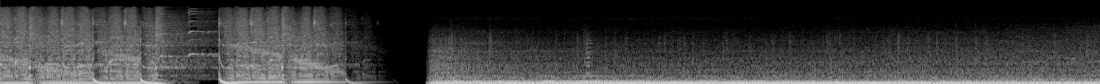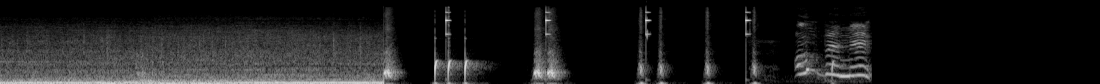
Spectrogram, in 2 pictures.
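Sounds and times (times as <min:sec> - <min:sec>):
vehicle engine and road noise: 0:04.3 - 0:14.8.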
